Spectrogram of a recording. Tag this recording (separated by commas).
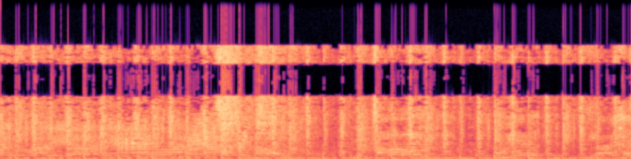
Music, Techno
